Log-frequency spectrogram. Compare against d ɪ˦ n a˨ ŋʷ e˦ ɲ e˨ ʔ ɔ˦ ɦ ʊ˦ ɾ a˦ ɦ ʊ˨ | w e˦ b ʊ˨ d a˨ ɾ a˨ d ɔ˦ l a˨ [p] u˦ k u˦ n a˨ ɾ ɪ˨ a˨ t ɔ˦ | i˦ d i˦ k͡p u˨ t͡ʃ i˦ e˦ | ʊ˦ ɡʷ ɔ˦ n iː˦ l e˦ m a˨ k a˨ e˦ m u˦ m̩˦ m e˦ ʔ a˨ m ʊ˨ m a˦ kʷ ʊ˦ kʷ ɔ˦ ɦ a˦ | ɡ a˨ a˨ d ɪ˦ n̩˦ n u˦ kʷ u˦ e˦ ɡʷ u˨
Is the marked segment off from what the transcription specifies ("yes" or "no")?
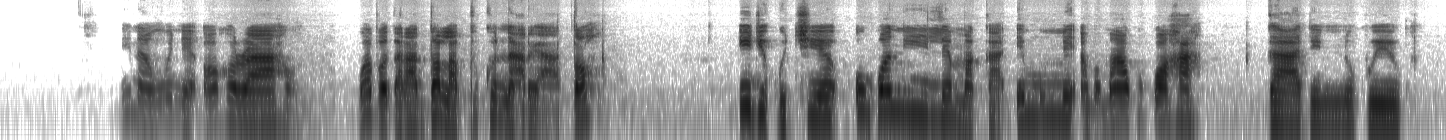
no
